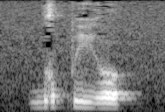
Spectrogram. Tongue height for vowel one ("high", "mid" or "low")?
high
